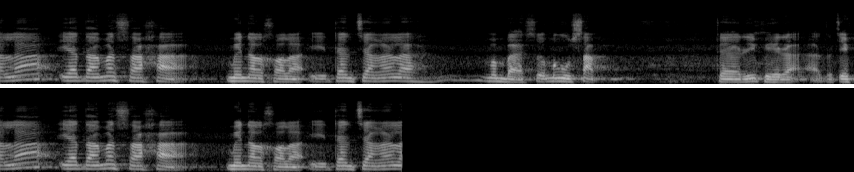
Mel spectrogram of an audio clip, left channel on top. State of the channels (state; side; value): drops out; right; at 4.0 s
